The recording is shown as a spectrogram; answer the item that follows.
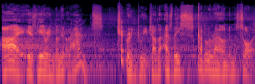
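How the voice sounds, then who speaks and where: An actor playing a gentle, childlike old giant, mangling his grammar and savouring invented words in a children's audio drama. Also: medium pitch, normal speed, in a large hall, natural voice. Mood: proud, wondering.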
